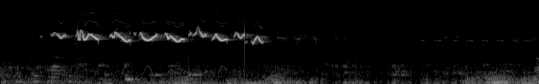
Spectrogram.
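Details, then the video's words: Ultramarine grosbeak singing a bright, rapid, warbled phrase of about eight looping whistled notes, each rising and falling, lasting roughly two seconds, followed by near silence with faint low background noise. "Canto do azulão ao vivo!"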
